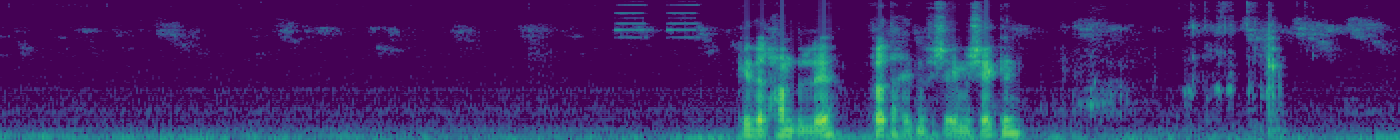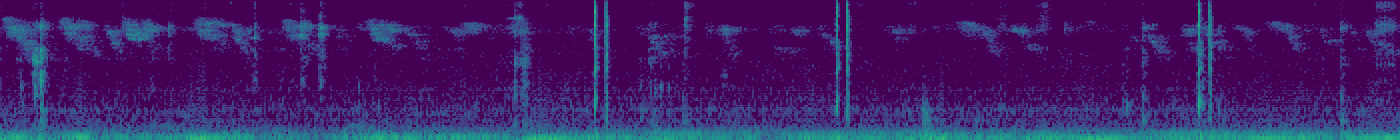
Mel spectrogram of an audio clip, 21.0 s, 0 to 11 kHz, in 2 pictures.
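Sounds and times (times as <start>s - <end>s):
small high chirps: 0.0s - 5.6s, 9.2s - 21.0s
steady low hum: 0.0s - 21.0s
faint sharp clicks: 14.4s - 15.8s, 16.7s - 17.0s, 18.9s - 19.7s.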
